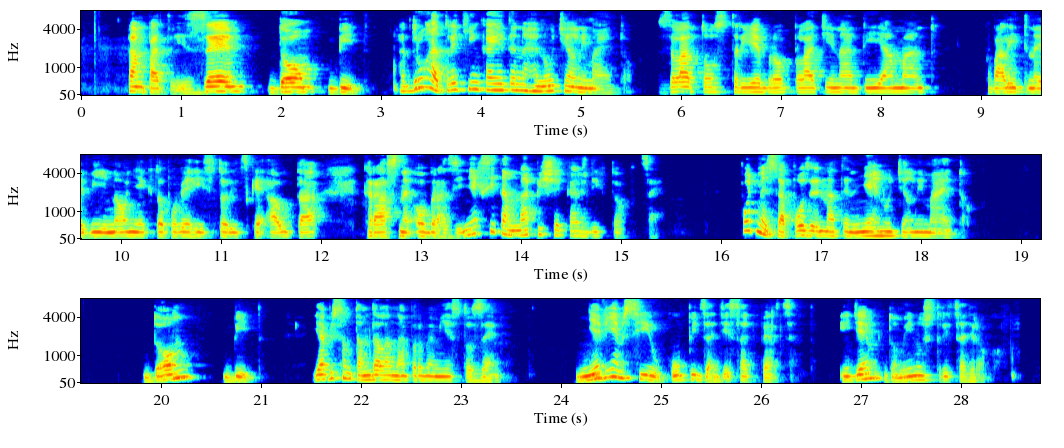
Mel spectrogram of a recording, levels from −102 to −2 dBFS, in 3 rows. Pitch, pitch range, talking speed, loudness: 150 Hz, 140-170 Hz, 125 wpm, -28 LUFS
